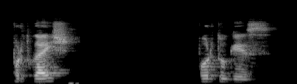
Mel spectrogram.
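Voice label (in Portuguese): "Portugues", Portuguese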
